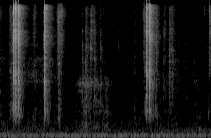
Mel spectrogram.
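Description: A few short clicks and rustles from a retractable body tape measure being handled, pulled out and wrapped around the upper arm.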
